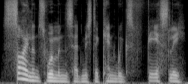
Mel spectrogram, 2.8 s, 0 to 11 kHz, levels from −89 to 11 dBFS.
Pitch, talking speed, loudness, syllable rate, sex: 125 Hz, 125 wpm, -19 LUFS, 4.4 syllables/s, male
